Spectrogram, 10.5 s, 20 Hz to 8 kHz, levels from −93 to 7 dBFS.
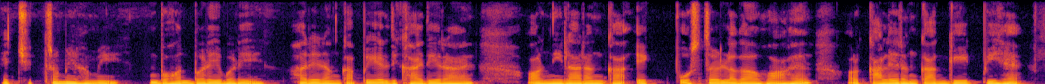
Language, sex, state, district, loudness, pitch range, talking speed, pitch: Hindi, male, Assam, Kamrup Metropolitan, -14 LUFS, 110-120 Hz, 180 wpm, 115 Hz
